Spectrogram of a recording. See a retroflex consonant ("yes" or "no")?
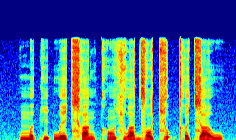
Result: no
